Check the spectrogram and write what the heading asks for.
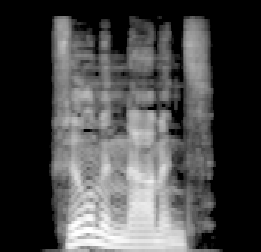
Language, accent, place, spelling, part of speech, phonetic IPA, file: German, Germany, Berlin, Firmennamens, noun, [ˈfɪʁmənˌnaːməns], De-Firmennamens.ogg
- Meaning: genitive singular of Firmenname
